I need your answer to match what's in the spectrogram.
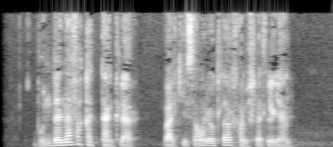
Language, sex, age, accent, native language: Uzbek, male, 12-17, Toshkent shahri, Uzbek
